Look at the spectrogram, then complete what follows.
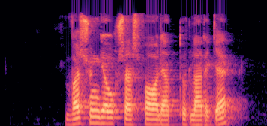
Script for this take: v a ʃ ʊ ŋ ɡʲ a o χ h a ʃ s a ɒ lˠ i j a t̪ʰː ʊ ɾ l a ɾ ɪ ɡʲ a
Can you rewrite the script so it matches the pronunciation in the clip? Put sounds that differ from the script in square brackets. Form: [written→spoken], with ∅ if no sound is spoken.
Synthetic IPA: v a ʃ ʊ ŋ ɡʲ a o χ [h→ʃ] a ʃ [s→f] a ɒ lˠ i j a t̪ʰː ʊ ɾ l a ɾ ɪ ɡʲ a

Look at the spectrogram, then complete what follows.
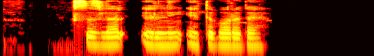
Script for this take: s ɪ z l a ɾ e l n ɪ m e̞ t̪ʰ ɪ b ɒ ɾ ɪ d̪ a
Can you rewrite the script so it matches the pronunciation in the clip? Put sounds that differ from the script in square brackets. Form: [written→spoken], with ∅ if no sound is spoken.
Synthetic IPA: s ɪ z l a ɾ e l n ɪ [m→ŋ] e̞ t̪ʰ ɪ b ɒ ɾ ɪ d̪ a

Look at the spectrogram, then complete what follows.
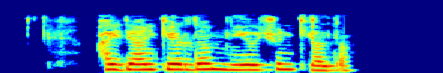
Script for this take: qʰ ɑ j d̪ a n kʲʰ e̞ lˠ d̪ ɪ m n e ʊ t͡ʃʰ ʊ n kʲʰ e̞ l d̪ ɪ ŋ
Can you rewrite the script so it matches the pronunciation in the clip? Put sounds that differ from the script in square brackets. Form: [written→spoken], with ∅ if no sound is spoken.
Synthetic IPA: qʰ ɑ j d̪ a n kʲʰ e̞ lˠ d̪ ɪ m n e ʊ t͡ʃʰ ʊ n kʲʰ e̞ l d̪ ɪ [ŋ→m]

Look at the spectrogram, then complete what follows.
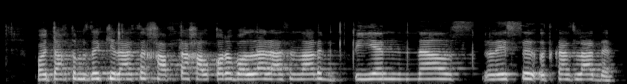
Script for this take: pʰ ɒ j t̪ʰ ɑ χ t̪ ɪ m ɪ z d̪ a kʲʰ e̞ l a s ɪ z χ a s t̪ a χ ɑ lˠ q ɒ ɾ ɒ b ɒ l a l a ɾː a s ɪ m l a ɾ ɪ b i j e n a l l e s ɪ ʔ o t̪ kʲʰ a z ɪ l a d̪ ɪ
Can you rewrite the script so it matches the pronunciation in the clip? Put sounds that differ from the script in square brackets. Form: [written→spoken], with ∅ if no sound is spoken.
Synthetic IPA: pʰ ɒ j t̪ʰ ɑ χ t̪ ɪ m ɪ z d̪ a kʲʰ e̞ l a s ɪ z χ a [s→f] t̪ a χ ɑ lˠ q ɒ ɾ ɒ b ɒ l a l a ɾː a s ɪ m l a ɾ ɪ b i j e n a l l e s ɪ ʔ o t̪ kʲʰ a z ɪ l a d̪ ɪ

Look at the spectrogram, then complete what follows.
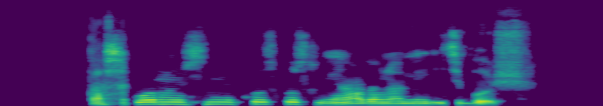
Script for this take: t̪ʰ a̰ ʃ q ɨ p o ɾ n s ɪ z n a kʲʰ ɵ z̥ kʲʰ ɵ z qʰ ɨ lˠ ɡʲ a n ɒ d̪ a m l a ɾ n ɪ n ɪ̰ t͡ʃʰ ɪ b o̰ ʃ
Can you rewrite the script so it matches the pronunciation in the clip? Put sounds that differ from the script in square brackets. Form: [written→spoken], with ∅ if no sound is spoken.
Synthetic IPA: t̪ʰ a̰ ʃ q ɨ [p→q] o ɾ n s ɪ [z→∅] n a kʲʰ ɵ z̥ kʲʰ ɵ z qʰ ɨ lˠ ɡʲ a n ɒ d̪ a m l a ɾ n ɪ [n→ŋ] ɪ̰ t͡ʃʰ ɪ b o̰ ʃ

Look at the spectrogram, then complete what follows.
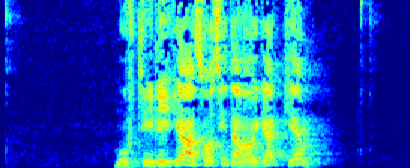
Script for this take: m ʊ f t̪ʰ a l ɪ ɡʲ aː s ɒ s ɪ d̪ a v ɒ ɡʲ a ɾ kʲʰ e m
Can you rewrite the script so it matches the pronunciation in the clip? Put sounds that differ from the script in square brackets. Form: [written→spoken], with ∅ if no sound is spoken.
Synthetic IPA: m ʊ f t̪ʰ [a→i] l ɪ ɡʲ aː s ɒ s [ɪ→i] d̪ a v ɒ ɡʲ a ɾ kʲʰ e m

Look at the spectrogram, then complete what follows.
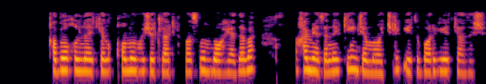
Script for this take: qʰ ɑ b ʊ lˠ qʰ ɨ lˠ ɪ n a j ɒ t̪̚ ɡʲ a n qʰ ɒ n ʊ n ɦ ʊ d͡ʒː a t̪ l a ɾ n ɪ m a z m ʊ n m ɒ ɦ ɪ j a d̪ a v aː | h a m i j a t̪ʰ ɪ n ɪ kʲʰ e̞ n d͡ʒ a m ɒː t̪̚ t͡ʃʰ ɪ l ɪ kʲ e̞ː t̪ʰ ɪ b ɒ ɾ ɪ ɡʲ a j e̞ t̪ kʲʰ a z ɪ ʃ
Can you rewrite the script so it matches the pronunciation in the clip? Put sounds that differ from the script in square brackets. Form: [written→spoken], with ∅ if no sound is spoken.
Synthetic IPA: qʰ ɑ b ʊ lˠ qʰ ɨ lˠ ɪ n a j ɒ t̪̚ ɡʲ a n qʰ ɒ n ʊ n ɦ ʊ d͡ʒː a t̪ l a ɾ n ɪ m a z m ʊ n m ɒ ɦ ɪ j a d̪ a v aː | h a m i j a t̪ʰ ɪ n ɪ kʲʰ e̞ [n→ŋ] d͡ʒ a m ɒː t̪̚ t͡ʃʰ ɪ l ɪ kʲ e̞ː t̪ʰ ɪ b ɒ ɾ ɪ ɡʲ a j e̞ t̪ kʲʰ a z ɪ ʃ

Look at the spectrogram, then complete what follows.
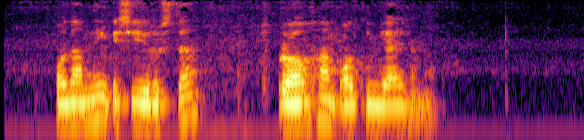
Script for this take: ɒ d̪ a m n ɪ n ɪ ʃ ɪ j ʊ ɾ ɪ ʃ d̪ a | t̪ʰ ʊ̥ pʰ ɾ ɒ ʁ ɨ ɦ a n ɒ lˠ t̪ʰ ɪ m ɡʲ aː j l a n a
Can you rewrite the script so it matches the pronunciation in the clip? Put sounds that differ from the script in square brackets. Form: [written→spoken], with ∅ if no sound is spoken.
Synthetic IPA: ɒ d̪ a m n ɪ [n→ŋ] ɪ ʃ ɪ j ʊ ɾ ɪ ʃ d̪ a | t̪ʰ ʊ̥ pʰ ɾ ɒ ʁ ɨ ɦ a [n→m] ɒ lˠ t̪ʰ ɪ [m→ŋ] ɡʲ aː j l a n a

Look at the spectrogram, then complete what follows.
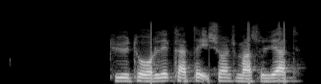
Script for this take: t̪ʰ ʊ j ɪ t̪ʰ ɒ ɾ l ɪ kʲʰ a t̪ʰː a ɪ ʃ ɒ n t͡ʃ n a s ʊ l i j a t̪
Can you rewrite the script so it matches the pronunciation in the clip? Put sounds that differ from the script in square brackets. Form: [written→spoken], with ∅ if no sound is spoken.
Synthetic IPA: t̪ʰ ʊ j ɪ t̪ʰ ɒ ɾ l ɪ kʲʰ a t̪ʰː a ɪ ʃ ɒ n t͡ʃ [n→m] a s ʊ l i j a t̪

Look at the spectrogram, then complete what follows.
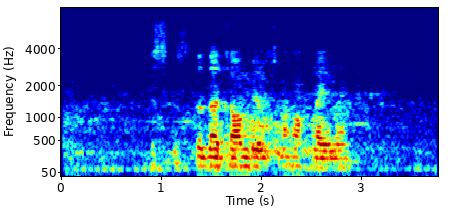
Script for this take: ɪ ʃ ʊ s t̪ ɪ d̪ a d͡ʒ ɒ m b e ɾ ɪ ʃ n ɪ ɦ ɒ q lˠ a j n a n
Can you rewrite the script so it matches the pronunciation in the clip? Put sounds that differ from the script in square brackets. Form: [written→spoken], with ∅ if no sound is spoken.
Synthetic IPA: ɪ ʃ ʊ s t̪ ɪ d̪ a d͡ʒ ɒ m b e ɾ ɪ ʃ n ɪ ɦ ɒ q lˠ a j [n→m] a n

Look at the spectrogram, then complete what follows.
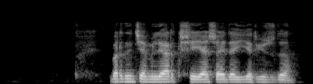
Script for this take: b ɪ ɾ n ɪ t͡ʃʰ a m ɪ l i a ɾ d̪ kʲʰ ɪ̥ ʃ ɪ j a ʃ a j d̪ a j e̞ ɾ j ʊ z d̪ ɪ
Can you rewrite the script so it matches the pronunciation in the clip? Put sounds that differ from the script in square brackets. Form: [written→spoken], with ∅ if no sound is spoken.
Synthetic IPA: b ɪ ɾ n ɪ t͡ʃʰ a m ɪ l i a ɾ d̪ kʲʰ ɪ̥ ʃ ɪ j a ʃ a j d̪ a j e̞ ɾ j ʊ z d̪ ɪ

